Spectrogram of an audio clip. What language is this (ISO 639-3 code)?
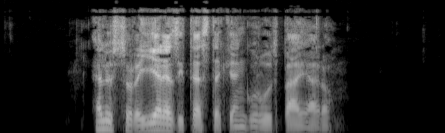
hun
